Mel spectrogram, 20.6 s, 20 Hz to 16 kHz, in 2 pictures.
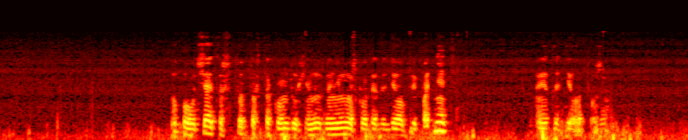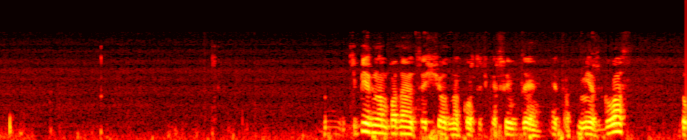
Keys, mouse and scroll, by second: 1.5 middle click, 3.7 click, 5.3 click, 6.8 click, 8.0 click, 9.7 middle click, 11.1 KP_1, 11.7-12.1 scroll down 2, 12.7 scroll down 1, 13.5 shift+middle click, 16.5 click, 18.1 shift+d.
